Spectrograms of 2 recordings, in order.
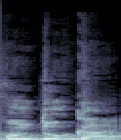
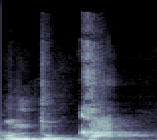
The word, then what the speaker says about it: Undoka: In fact, it's pronounced Undoka in my own dialect. But when you go to the Igbos, they say na Undoka.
